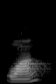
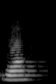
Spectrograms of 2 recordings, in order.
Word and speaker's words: Wang: So my last name, if you say it properly, is this one, Wang. Okay. So if you say Wang, no, it's wrong, right?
